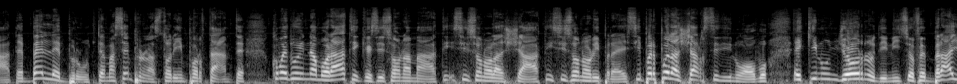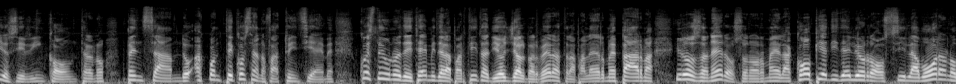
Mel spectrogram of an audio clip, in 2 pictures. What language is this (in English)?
Italian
